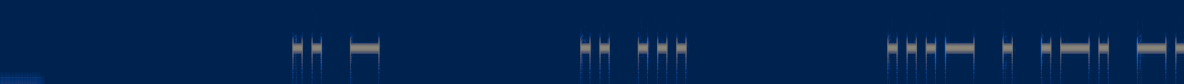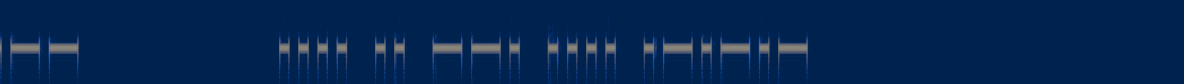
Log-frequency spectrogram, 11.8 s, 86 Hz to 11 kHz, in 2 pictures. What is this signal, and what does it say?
Morse code, heard as a keyed tone, about 25 wpm, 700 Hz. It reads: IT IS VERY HIGH.
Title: 3x Word-Spacing - Sentences from Top 200 Words - 25wpm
